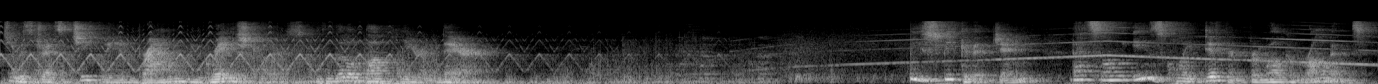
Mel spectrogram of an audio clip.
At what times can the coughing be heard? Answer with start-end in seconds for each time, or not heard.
6.8-7.8.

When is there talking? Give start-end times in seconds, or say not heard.
0.0-4.9, 9.1-13.7.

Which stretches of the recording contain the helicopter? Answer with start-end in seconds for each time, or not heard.
not heard.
